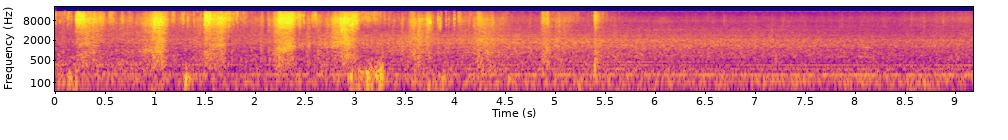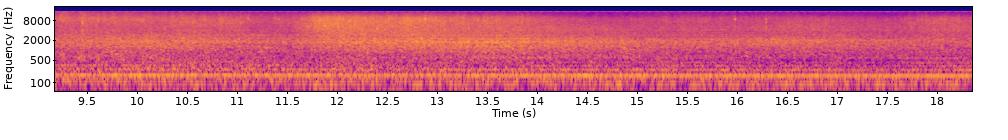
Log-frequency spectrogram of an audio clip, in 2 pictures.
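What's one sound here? Small waves wash gently onto the shore.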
